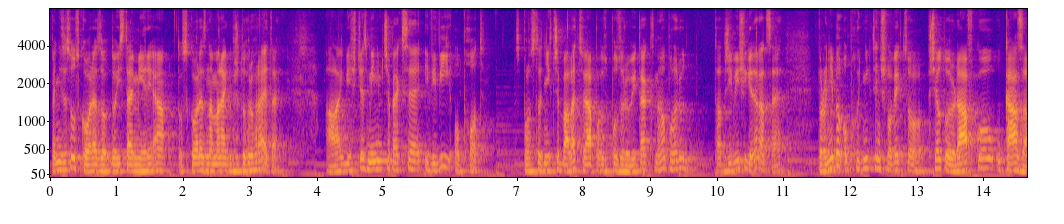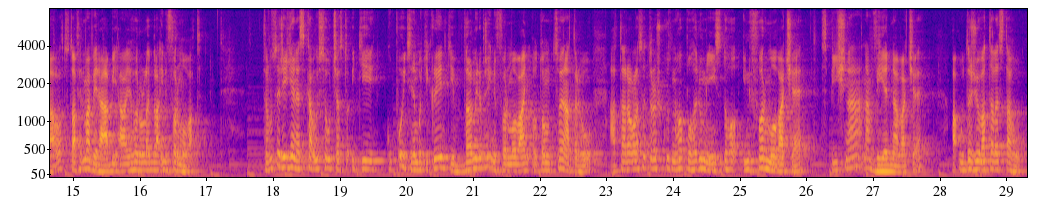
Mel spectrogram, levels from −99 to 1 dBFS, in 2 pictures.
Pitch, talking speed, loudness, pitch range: 130 Hz, 205 wpm, -24 LUFS, 115-150 Hz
